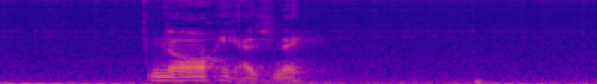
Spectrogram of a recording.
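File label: "isnae", slang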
